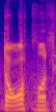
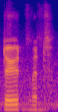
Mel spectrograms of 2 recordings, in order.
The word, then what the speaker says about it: Dortmund: the game afterwards and it is pronounced dirtman if anyone is in doubt it's not Dortmund it's dirman so yeah um is what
